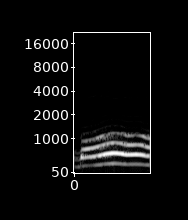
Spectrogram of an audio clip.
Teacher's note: Ini dinamakan mad lazim kilmi. Karena mad bertemu dengan sukun atau tasydid dalam satu kata, maka harus dibaca panjang selama 6 harokat.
